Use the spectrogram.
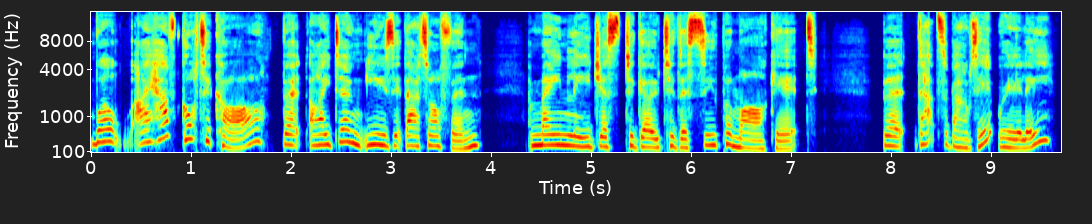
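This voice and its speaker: A woman plays a friendly female passenger answering survey questions in an everyday scripted dialogue. She is chatty and obliging, with a medium pitch and a slow, careful pace. The sound is dry and close. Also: expressive, no room sound, natural voice. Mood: mildly critical.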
